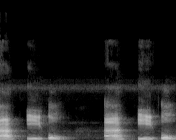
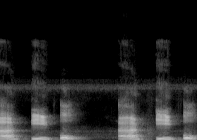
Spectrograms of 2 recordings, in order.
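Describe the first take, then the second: The two takes are said the same way.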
